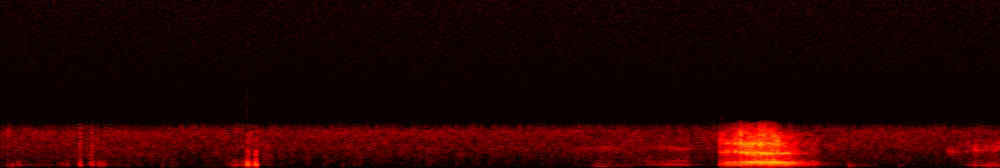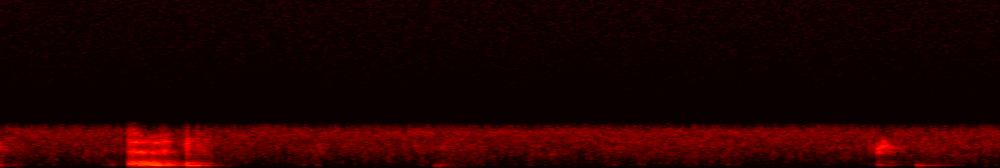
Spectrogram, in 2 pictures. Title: Burping and everything else!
